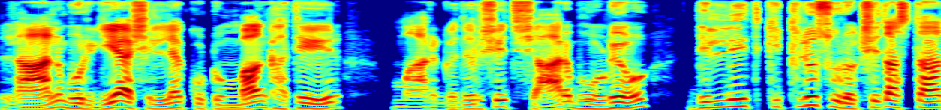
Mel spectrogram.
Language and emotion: Goan Konkani, fearful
